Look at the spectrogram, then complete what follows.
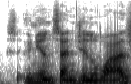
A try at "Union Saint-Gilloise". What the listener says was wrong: Gilloise, the E at the end, so you have to say the E.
